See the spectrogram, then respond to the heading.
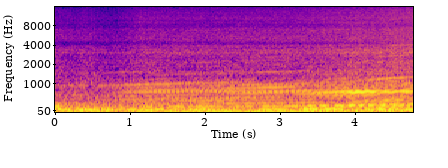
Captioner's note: car revving continues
